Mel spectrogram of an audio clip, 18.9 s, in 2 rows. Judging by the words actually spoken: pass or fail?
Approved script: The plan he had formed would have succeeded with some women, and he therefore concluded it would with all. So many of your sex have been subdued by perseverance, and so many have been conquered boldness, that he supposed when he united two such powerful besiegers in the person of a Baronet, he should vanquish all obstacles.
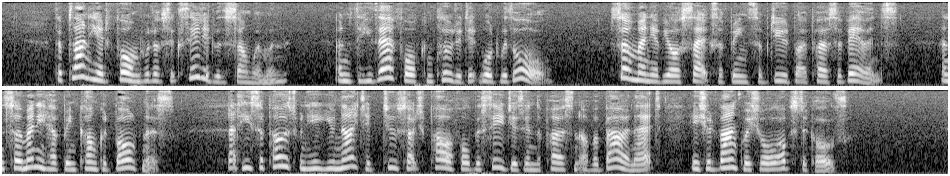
pass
